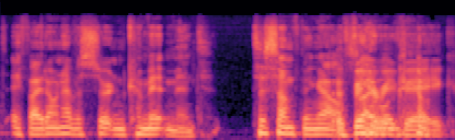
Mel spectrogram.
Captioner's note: laughs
